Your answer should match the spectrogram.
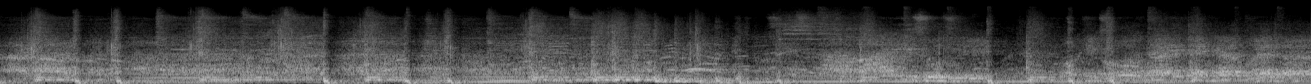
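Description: Live rock band playing: distorted electric guitars, bass and drums with regular beats, voices singing over it and crowd noise, heard loud from among the audience.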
